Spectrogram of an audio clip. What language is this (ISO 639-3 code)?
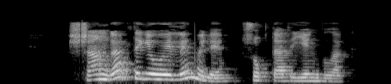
chm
